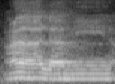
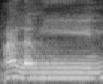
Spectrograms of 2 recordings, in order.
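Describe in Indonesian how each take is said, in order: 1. Vokal pertamanya dibaca panjang. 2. Vokal pertamanya dibaca pendek. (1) "A-nya kan panjang" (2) "Dia bacanya pendek"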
